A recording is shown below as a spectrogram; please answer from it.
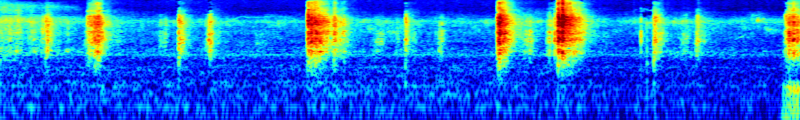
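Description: Knife blade slitting the packing tape on a cardboard primer box: a few short scratchy strokes, the loudest about three seconds in.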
